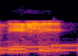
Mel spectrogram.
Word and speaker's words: Dishi: this girl Sarah Dishi rhymes with peachy.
